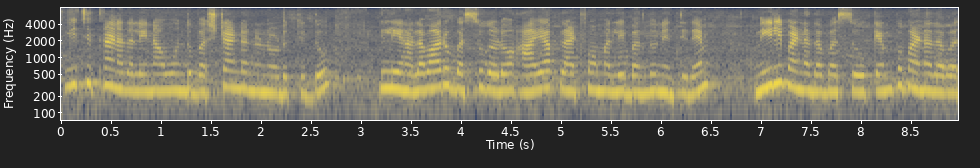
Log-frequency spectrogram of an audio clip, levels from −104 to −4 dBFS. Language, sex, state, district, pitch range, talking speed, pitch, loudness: Kannada, female, Karnataka, Raichur, 245-285 Hz, 120 wpm, 255 Hz, -18 LUFS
